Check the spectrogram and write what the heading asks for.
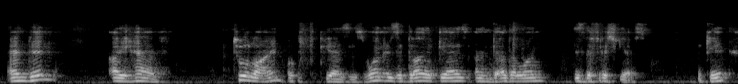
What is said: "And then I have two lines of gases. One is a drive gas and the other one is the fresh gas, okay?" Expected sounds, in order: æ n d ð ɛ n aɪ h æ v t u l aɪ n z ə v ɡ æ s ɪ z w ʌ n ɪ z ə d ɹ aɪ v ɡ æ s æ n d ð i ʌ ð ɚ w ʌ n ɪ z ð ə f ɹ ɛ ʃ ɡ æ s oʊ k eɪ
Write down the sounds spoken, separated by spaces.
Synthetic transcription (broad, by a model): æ n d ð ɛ n aɪ h æ v t u l aɪ n ə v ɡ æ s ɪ z w ʌ n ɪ z ə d ɹ aɪ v ɡ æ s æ n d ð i ʌ ð ɚ w ʌ n ɪ z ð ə f ɹ ɛ ʃ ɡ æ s oʊ k eɪ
